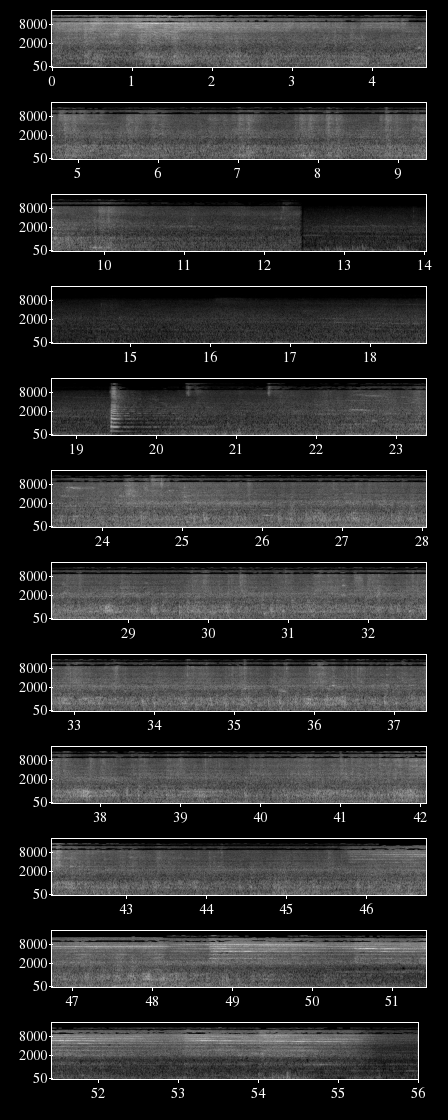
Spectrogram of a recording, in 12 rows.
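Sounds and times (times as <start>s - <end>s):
high-pitched wheel squeal: 45.8s - 55.5s.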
